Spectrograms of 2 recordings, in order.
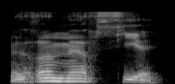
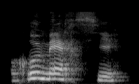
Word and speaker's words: remercier: Remercier. Remercier. Ah, ah oui, mince. Pas remercier, remercier.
